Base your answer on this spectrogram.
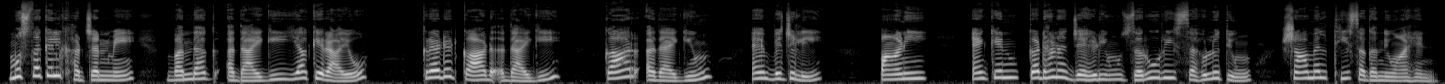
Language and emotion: Sindhi, neutral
